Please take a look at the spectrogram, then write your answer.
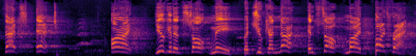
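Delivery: high-pitched indignant outburst. Retold or imitated. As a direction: shriek it, standing up to the bully. Stands up, shouts at heckler.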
